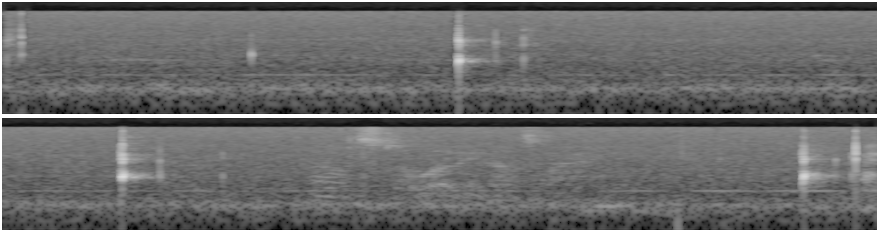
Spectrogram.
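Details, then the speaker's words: Newborn girl on her day of birth with hiccups: sharp, brief hiccup clicks every few seconds, about three in nine seconds, over quiet room noise. "here we go we got the hiccups oh those are good hiccups"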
